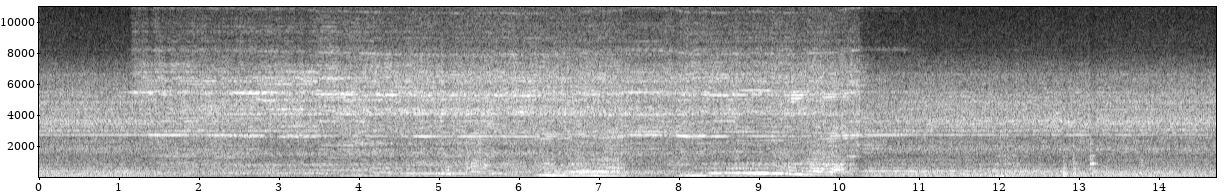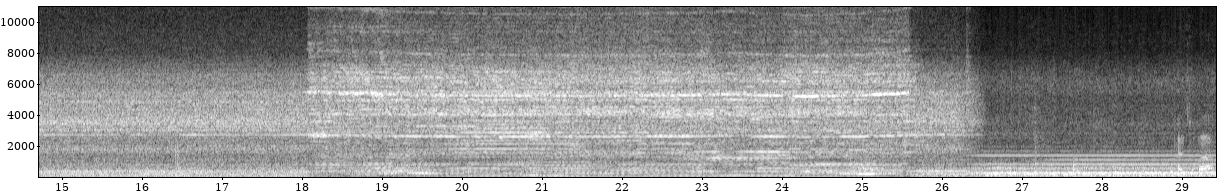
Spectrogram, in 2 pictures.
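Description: Table saw ripping beech boards lengthwise in two long cuts, the motor's pitch sagging under load as the wood is fed. Between the cuts the saw runs free.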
